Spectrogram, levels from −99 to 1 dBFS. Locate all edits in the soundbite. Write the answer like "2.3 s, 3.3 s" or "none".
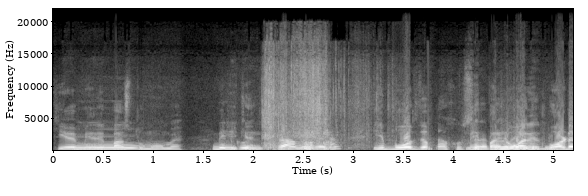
3.8 s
